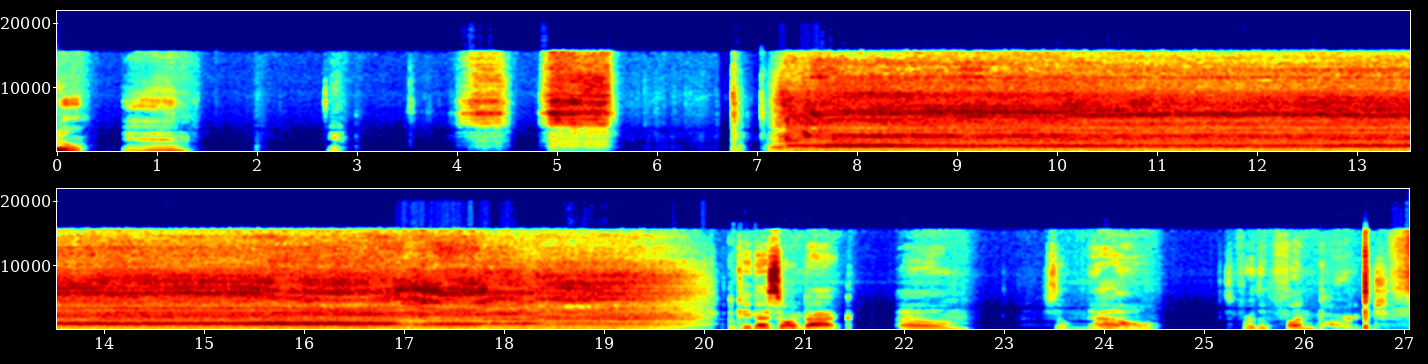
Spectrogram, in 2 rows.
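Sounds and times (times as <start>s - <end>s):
aerosol spray hissing: 4.0s - 5.6s
hair dryer running: 7.1s - 20.2s.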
